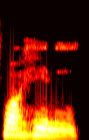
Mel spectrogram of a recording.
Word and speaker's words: wahine: looks like wah it looks like wahine h i n e but it's wahini like it's really Hawai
